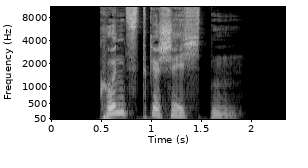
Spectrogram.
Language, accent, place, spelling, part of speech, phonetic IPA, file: German, Germany, Berlin, Kunstgeschichten, noun, [ˈkʊnstɡəˌʃɪçtn̩], De-Kunstgeschichten.ogg
- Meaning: plural of Kunstgeschichte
